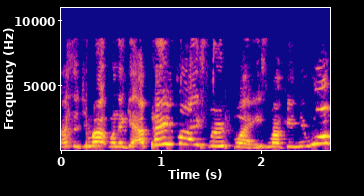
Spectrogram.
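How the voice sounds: This man's voice sits extremely high in pitch, with a bright, sharp tone. He talks fast, his pitch swinging widely.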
